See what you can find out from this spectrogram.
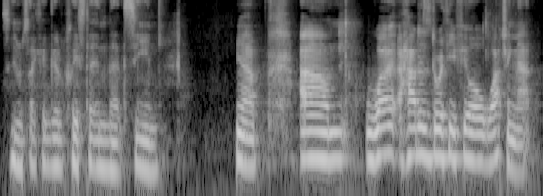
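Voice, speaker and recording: A man improvising scene narration for a tabletop roleplaying game, halting and deliberate as he searches for words. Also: medium pitch, steady tone, slight background noise. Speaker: game master and player on an actual-play podcast.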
